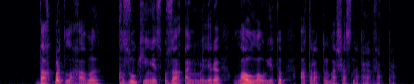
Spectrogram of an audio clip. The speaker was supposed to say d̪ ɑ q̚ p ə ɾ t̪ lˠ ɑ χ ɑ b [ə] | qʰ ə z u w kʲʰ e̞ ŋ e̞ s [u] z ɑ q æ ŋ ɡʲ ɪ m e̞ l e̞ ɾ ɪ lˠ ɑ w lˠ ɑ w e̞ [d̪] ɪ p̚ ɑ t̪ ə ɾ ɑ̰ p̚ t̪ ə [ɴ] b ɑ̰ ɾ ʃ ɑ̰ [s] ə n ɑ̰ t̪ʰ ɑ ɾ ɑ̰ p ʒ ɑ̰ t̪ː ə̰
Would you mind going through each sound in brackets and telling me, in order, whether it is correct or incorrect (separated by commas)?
correct, incorrect, incorrect, correct, correct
